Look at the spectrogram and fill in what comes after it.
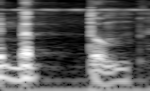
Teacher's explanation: با کو تا کے ساتھ کنیکٹ کر لیں گے اور اس میں بھی دال کا ادغام ہو گیا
